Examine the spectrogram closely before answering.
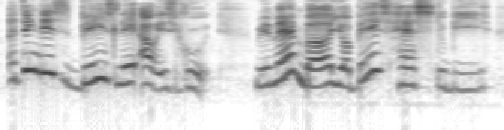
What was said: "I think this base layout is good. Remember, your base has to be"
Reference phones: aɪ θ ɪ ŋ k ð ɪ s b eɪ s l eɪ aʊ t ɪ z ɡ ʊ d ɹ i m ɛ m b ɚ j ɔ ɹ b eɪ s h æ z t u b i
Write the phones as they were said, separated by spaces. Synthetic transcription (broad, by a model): aɪ t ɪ ŋ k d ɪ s b eɪ s l eɪ aʊ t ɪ s ɡ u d ɹ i m ɛ m b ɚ j ɔ b eɪ s h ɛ s t u b i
